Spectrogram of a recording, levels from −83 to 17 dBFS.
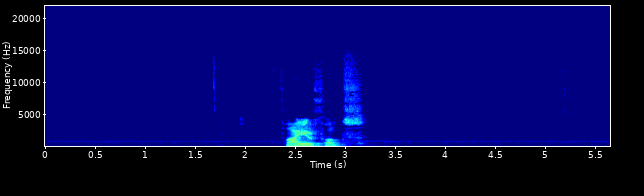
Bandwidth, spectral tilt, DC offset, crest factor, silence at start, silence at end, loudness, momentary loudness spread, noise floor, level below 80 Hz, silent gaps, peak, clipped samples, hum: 16 kHz; -5 dB/octave; under 0.1%; 26 dB; 2.4 s; 2.5 s; -38 LUFS; 13 LU; -78 dBFS; -82 dBFS; none; -20 dBFS; under 0.1%; none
